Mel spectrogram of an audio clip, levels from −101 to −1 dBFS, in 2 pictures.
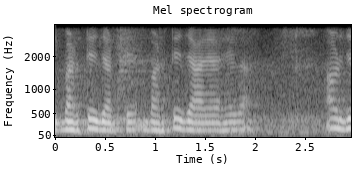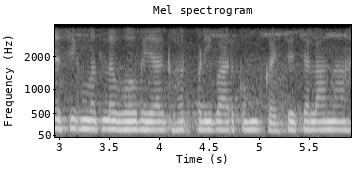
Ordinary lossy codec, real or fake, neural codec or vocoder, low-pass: AAC, 32 kbps; real; none; 3.6 kHz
